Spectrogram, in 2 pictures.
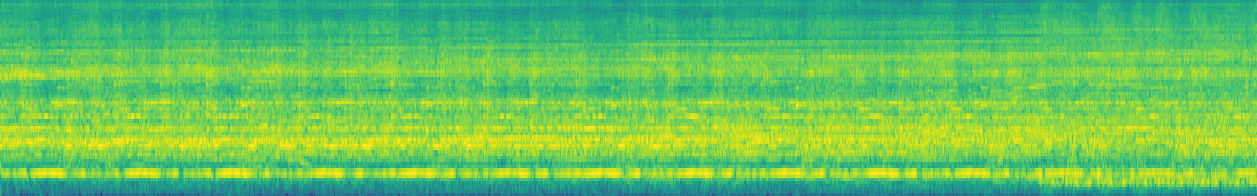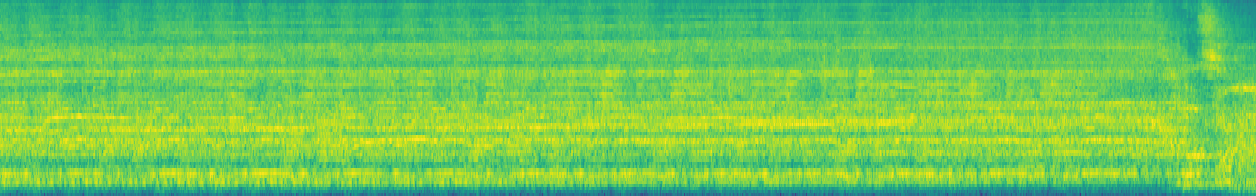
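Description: Loud dance music plays through a large sound system, heard from within a crowd.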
